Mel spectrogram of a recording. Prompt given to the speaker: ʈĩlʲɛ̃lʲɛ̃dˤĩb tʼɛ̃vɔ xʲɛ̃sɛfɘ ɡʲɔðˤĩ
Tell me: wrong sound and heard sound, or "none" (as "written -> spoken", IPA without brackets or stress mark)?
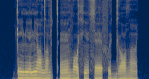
b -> v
